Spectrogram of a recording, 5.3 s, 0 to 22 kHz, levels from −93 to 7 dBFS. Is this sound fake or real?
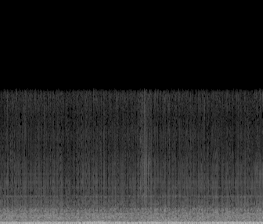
fake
